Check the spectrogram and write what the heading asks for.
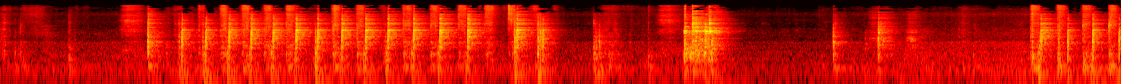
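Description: Kitchen knife chopping a red onion on a cutting board: a quick run of sharp strikes, about four to five a second, for several seconds. A short louder rasp comes about seven seconds in, then a few scattered chops, then another quick run near the end.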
